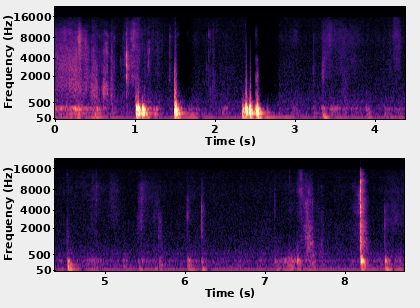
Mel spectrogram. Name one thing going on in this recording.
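Cards are laid down with soft taps on a table.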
